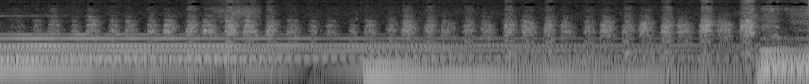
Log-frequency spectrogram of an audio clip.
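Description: A dog's quick, steady panting, mouth open, under background music of soft sustained chords that change about every two seconds.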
